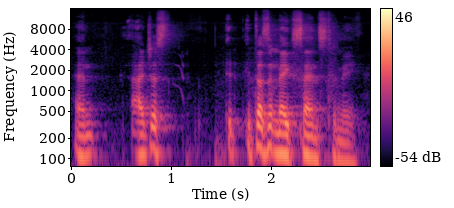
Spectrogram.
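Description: A middle-aged man with an Israeli accent, a guest and tour guide, talking casually in a measured, slightly halting way. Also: medium pitch, lively intonation, dark tone. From United States. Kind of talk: casual interview conversation.

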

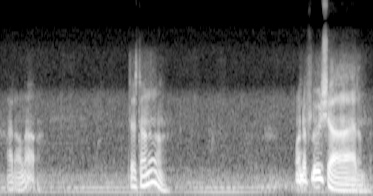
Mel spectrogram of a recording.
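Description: Desperate fast-talking press agent. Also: male voice, mid-range voice, vocal fry, muffled recording, exaggerated voice. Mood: urgent. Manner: urgent, pleading, excitable. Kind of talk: 1950s radio drama acting. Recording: noisy old radio broadcast.

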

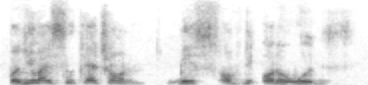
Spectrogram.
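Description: A man's voice: high-pitched, moderate pace, slightly rough, dry recording, highs cut off. A man from Dominica with a Dominican accent, a singer talking casually in an interview and often checking "you understand?". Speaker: singer guest.

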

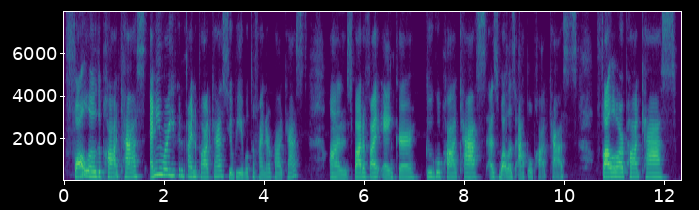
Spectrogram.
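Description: A woman's voice: medium pitch, steady tone, measured pace, pushed and bright. A woman in her twenties hosting a solo podcast, chatting playfully and rambling, with laughs at her own jokes. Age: 20s. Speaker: podcast host.

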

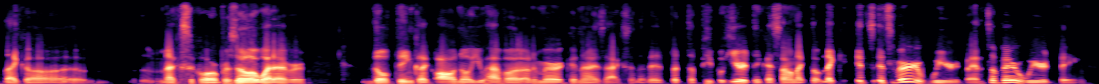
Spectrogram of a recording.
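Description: Gravelly, bright-voiced man chatting casually. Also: mid-range voice, brisk, no echo, lo-fi sound. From southern United States. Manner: rambling, searching for words. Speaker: podcast co-host. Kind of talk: casual chat.

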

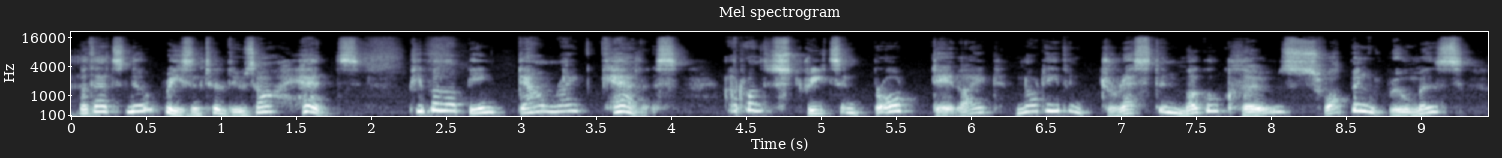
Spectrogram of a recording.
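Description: A man voicing a stern, severe older witch professor in an audiobook, prim and impatient, with sharp, clipped, indignant delivery. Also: sits high, sing-song, moderate pace, creaky, breathy edge, voice pushed up, heavily acted. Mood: irritated, impatient. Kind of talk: audiobook character voice.

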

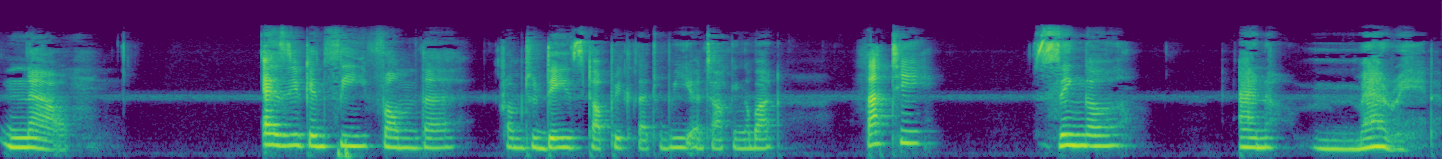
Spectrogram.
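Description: Slow-talking hoarse Kenyan woman. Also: medium pitch, steady tone. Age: 30s. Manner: slow, deliberate, chatty with frequent fillers. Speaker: podcast host. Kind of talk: casual solo monologue.

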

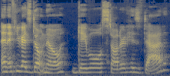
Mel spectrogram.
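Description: A woman hosting a casual interview, upbeat and quick to laugh. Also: medium pitch, a bit bright. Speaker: interview host.

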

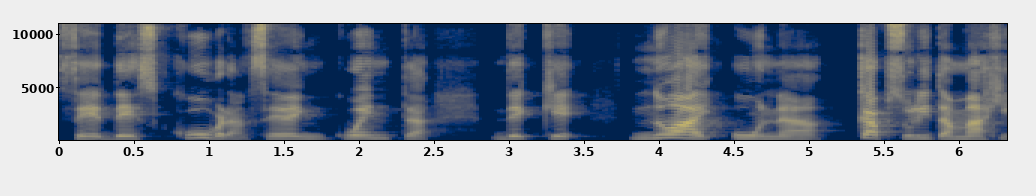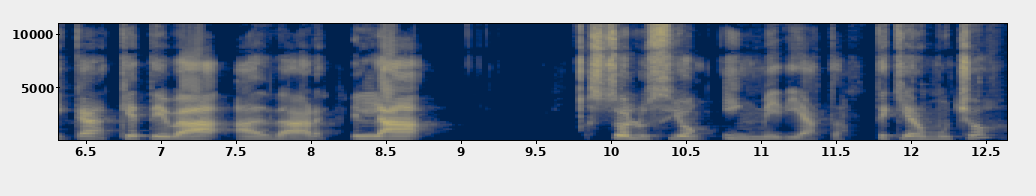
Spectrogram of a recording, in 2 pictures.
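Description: A woman's voice: a little high, slow pace. A woman hosting a solo podcast, talking casually and animatedly, speaking straight to her listeners. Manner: animated, addresses listeners directly, occasional laughs. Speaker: podcast host.

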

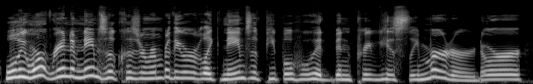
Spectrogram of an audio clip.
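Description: A woman's voice: high voice, brisk, no echo, clean studio sound. A woman co-hosting a true crime podcast in casual, conversational style. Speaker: podcast co-host.

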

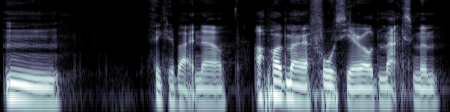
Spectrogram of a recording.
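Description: A man's voice: sits low, fairly even intonation, brisk. A man, co-hosting a casual podcast chat, musing in a laid-back way with lots of restarts. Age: 30s. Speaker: podcast co-host.

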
